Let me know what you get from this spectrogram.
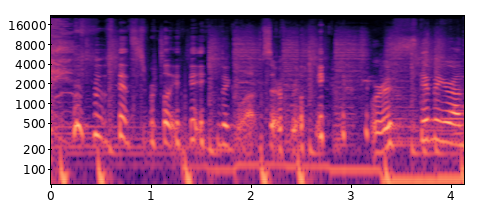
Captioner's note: laughs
